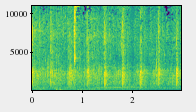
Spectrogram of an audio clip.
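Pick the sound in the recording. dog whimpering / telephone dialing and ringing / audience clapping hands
audience clapping hands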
